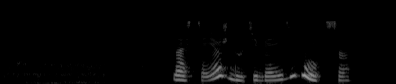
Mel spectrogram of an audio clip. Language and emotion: Russian, positive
